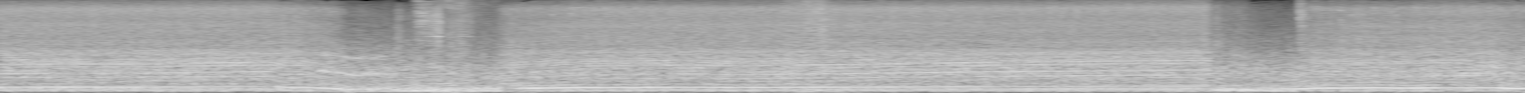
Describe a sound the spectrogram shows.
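A car engine roars at high revs, dropping briefly as the gears shift.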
